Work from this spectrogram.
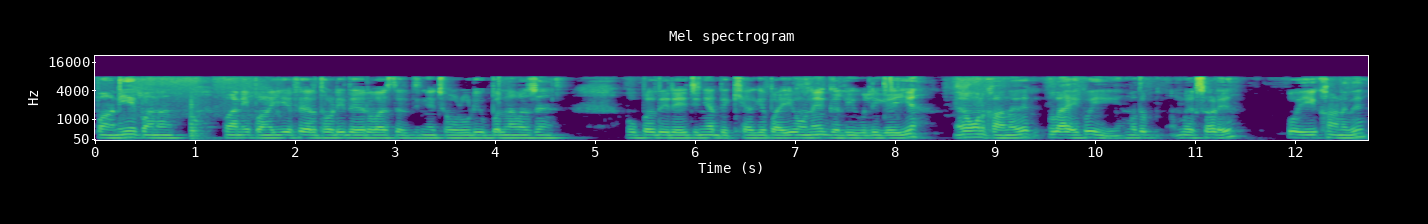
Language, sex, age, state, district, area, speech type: Dogri, male, 18-30, Jammu and Kashmir, Reasi, rural, spontaneous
